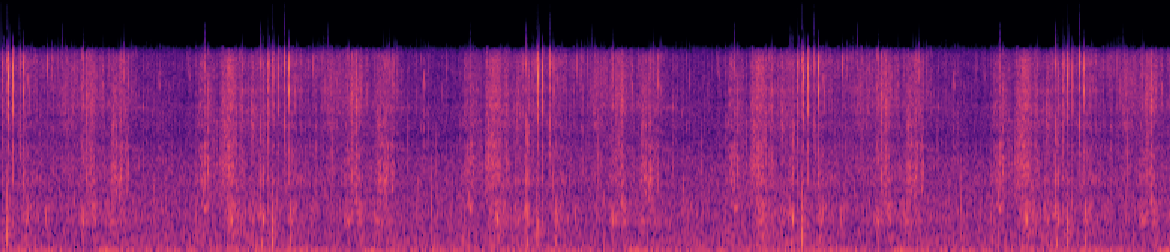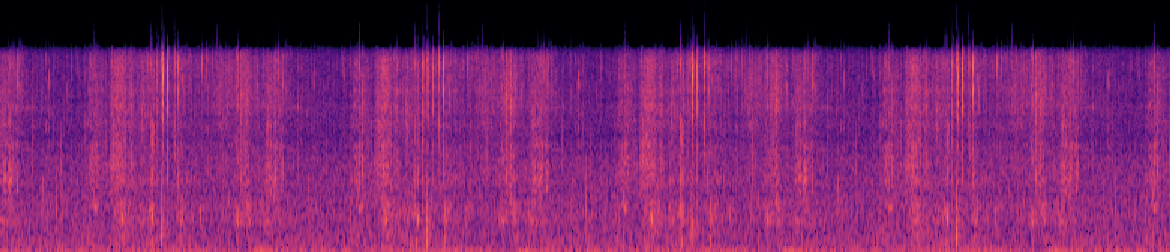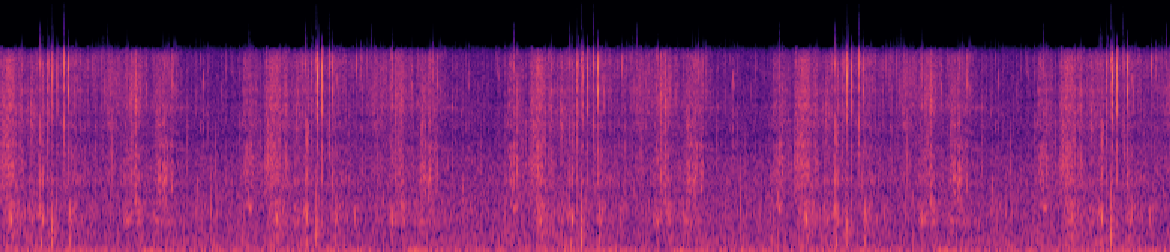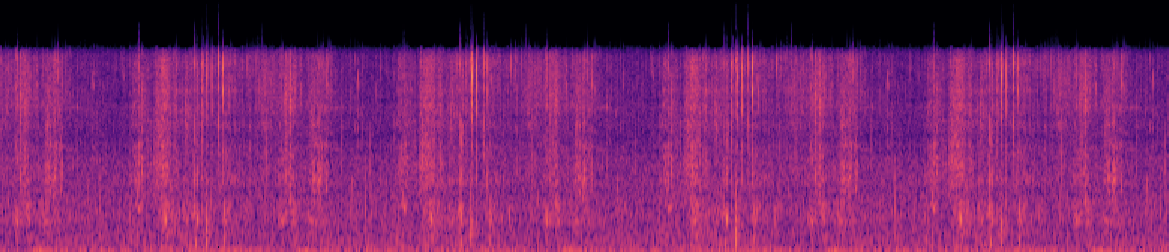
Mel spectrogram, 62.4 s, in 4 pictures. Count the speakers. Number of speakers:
0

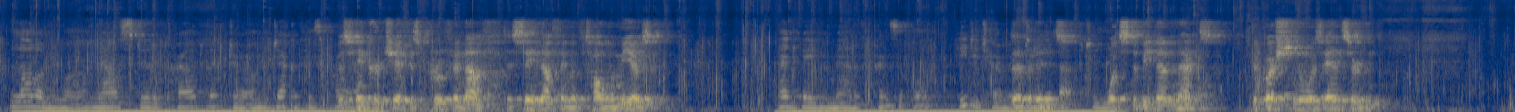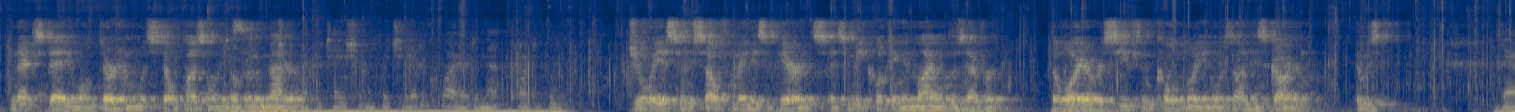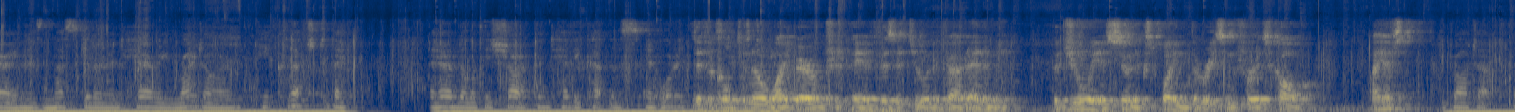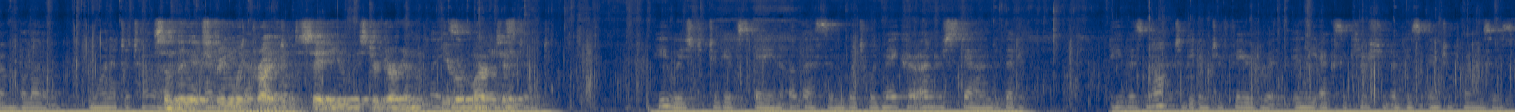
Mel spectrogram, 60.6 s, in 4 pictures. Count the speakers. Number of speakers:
2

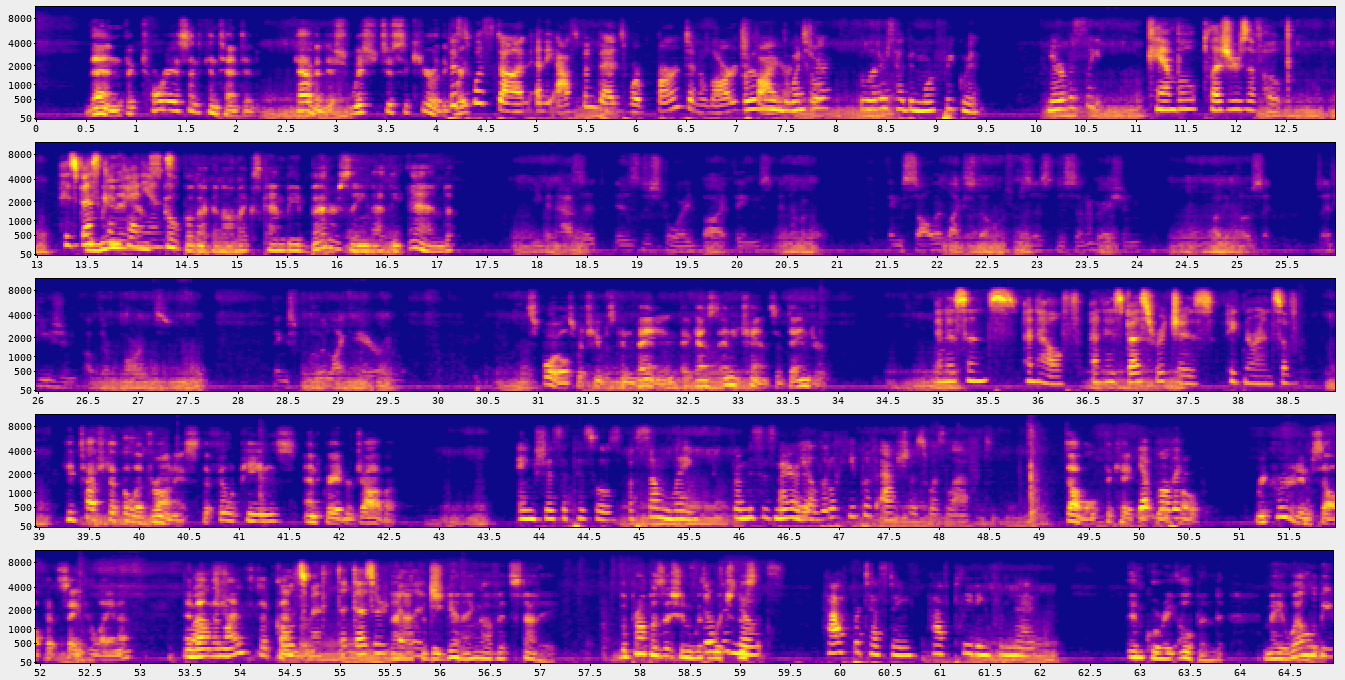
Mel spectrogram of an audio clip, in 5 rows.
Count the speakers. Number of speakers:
6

